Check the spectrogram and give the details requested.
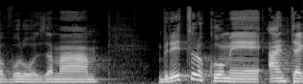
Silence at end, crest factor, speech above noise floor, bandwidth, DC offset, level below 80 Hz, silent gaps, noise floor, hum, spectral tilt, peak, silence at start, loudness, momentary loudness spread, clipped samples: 0 s; 12 dB; 31 dB; 16 kHz; under 0.1%; -44 dBFS; none; -44 dBFS; none; -6 dB/octave; 0 dBFS; 0 s; -14 LUFS; 7 LU; under 0.1%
